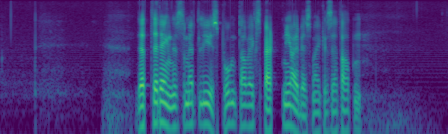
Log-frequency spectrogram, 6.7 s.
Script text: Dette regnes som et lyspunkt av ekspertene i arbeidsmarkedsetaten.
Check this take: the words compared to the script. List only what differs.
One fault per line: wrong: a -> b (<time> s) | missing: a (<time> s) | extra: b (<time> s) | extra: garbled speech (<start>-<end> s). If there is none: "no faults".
no faults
